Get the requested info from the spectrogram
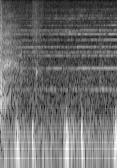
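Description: Low, heartbeat-like thuds in a tension underscore, coming in pairs about once a second over a faint steady drone.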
